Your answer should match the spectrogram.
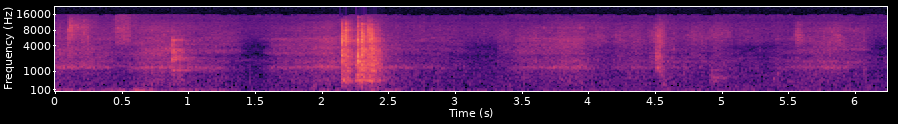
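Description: Cleaning oil off around the rear differential filler plug: a short spray burst about two seconds in, with a rag rubbing over the axle casing near the end.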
